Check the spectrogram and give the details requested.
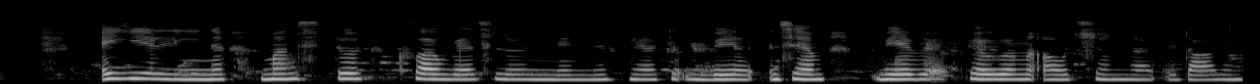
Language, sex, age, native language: Icelandic, female, 12, Icelandic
